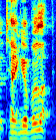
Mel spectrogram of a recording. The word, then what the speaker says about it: Tagovailoa: And Miami Dolphins ended up signing a quarterback whose name I can now pronounce is Tua Tagovailoa.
